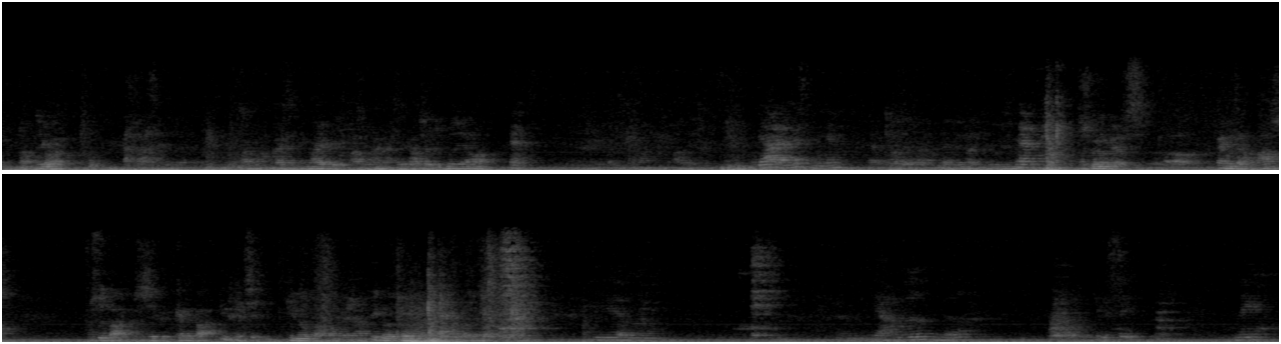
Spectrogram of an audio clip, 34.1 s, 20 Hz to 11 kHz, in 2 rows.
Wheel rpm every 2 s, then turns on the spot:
0, 0, 0, 0, 0, 0, 0, 0, 0, 0, 0, 0, 0, 0, 0, 0, 0.
none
